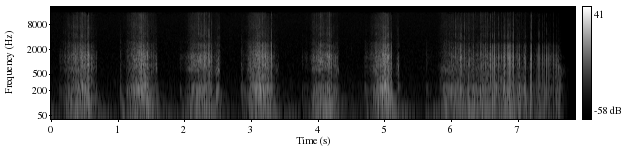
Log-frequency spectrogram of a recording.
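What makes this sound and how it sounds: A screwdriver tip scratches the front of an orange foam microphone windscreen, giving six separate rough, crunchy strokes. A longer continuous stretch of scraping follows before it cuts off. The sound is low and muffled, with little high-end content.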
